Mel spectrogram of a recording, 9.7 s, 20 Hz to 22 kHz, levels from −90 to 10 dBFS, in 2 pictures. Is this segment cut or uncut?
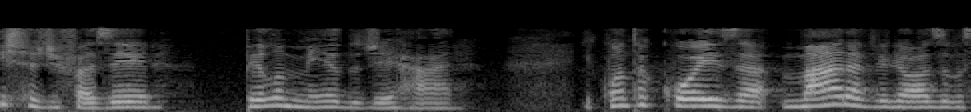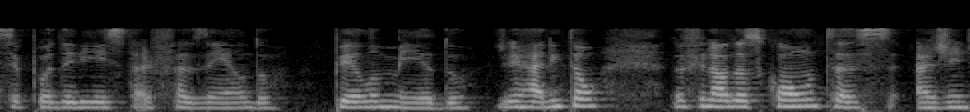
uncut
